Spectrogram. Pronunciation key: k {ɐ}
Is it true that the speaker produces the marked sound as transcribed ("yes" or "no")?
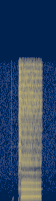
yes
